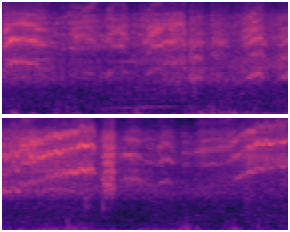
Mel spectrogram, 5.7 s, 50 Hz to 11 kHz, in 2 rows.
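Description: Brushless electric motors of 1/8-scale on-road RC race cars whining, the pitch rising and falling repeatedly as the cars accelerate and brake around the track.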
